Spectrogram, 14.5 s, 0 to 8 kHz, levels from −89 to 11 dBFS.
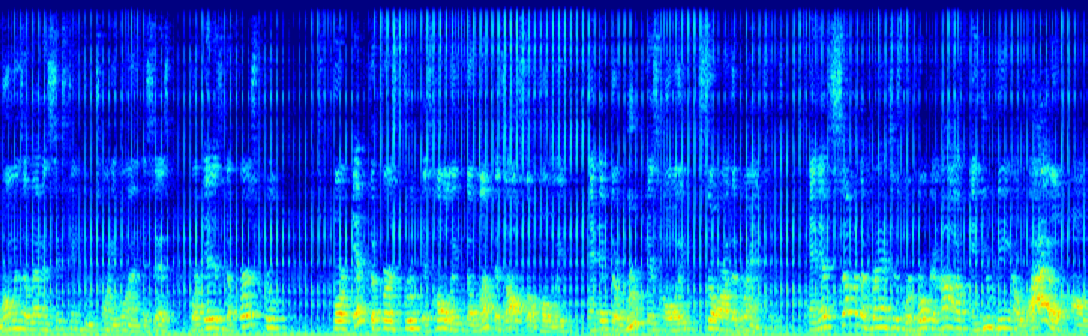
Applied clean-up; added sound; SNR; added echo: none; Mechanical fan; 13 dB; reverberation time 0.6 s.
